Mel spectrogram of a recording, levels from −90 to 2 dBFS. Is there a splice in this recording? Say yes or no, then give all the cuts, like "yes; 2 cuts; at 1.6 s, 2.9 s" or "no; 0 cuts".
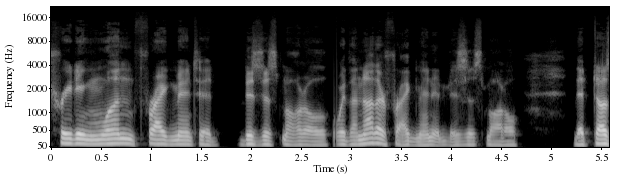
yes; 1 cut; at 2.8 s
